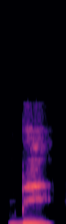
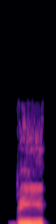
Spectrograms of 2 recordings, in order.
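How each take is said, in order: First: The vowel sounds like 'ee'. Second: The vowel sounds like 'ay'. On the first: This is the Arabic way of saying it. The speaker calls it right. "अरबी में क्या पढ़ेंगे?" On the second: This is the Urdu way of saying it. The speaker calls it wrong. "ये क्या है, उर्दू में है।"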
